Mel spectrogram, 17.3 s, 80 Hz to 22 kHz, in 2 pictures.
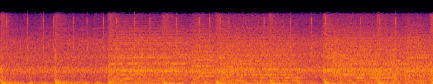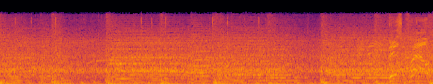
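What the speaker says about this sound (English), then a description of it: "This crowd bringing an ear-splitting welcome to their visitors." A stadium crowd in the College Football 25 video game roars loudly and continuously with a dense, steady wall of cheering, while a commentator talks over it throughout.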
